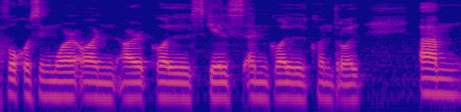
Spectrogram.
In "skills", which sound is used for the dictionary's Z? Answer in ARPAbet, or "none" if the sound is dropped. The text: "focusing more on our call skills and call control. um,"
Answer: S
